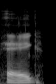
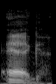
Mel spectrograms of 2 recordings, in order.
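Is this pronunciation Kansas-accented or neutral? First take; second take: Kansas-accented; neutral. First: It is said with a Kansas regional accent. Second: It is said in a neutral, non-regional way. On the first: The speaker calls it wrong. "I have worked so hard to squash the way I pronounce other words" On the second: The speaker calls it right. "like egg instead of"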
